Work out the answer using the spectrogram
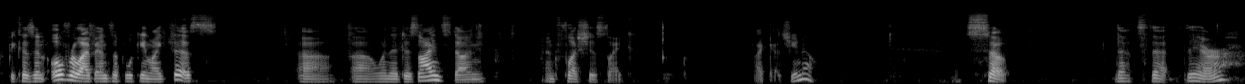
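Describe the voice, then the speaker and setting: Slow, gravelly older woman teaching crafts. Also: low voice, no room sound. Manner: rambling, joking, self-deprecating. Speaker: polymer clay artist teaching. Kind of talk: chatty craft tutorial. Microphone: webcam.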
